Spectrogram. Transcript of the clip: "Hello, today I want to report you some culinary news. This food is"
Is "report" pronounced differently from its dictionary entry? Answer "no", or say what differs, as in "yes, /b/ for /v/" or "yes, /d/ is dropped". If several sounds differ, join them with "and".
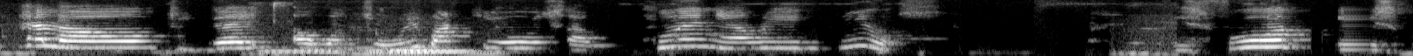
yes, /b/ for /p/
